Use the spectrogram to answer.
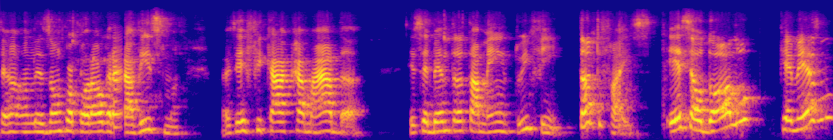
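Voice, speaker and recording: Speaking at a moderate pace with lively intonation, this woman has an unremarkable speaking voice and a fairly high pitch. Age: 30s. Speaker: law professor. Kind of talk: lecture.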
